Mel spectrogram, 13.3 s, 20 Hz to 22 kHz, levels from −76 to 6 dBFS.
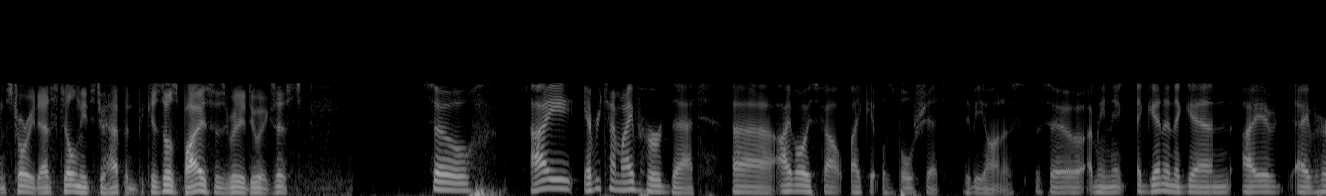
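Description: Speech over a telephone path, with G.711 coding cutting everything above 4 kHz, has one instance of packet loss with pitch repetition at 12.09 to 12.12 s. About 30 ms went missing, which fits a single lost packet. The receiver bridged it by looping the last pitch period, so the sound briefly holds on a slightly buzzy, sustained tone. On a spectrogram the harmonics run flat and frozen across that gap, and the waveform shows identical cycles repeating before normal motion resumes.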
